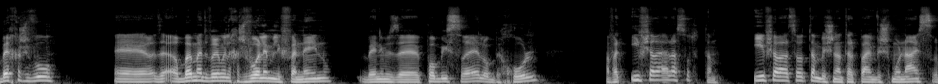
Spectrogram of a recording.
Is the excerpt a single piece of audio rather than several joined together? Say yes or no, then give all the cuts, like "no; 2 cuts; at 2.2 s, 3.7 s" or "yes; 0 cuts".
yes; 0 cuts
